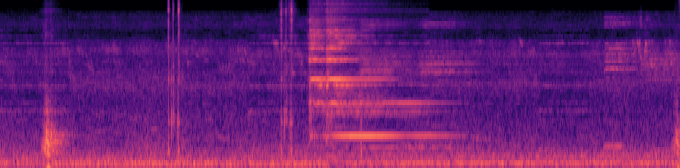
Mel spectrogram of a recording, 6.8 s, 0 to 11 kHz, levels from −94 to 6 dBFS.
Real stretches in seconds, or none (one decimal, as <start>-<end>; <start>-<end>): 0.7-2.5; 4.3-5.4; 5.9-6.8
